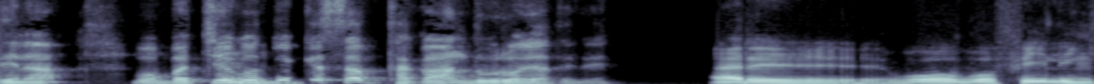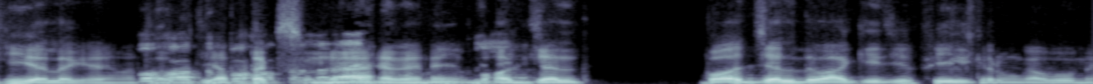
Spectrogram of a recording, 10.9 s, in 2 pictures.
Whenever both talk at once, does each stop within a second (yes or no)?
no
